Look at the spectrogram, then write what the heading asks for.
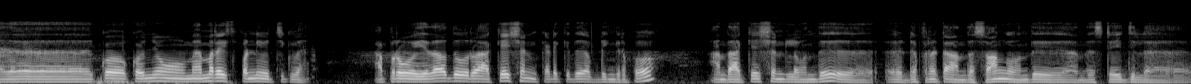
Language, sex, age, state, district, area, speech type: Tamil, male, 60+, Tamil Nadu, Thanjavur, rural, spontaneous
